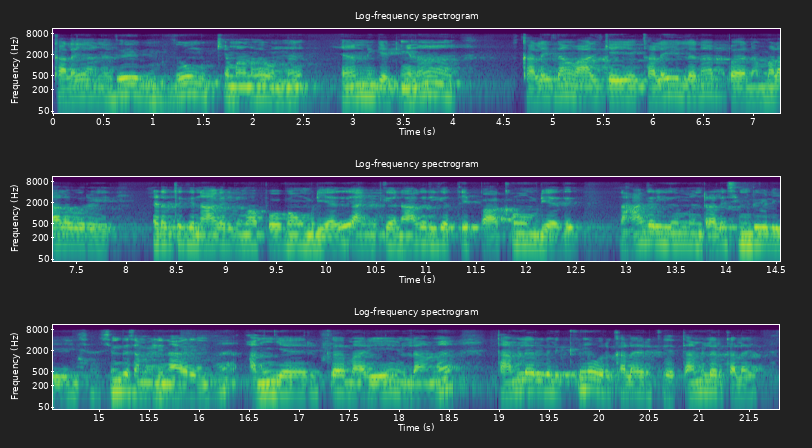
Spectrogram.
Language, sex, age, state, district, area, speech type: Tamil, male, 18-30, Tamil Nadu, Sivaganga, rural, spontaneous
